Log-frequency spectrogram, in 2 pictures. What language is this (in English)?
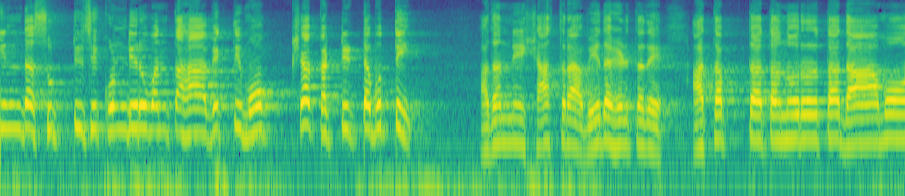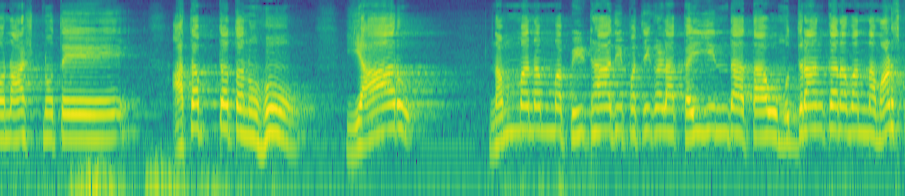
Kannada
